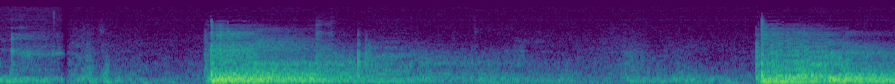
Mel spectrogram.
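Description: Two loud bangs of a tennis ball thrown hard against the walls and floor of a large hall, about three seconds apart. Each bang echoes and dies away over about a second.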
